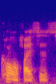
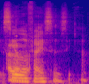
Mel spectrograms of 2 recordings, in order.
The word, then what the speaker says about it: Coelophysis: I mean I think coal faces or is it Coelophysis or coal prices Coelophysis it's Coelophysis okay I just gotta I gotta try to pronounce it like sealers yeah yeah okay um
